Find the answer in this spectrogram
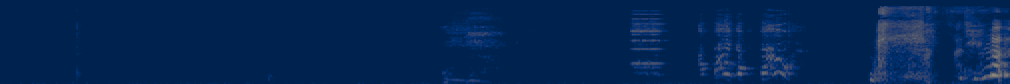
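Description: Toy Minnie Mouse cash register's hand scanner reading a price tag: after a few quiet seconds it gives a short electronic beep and then a brief recorded voice, followed near the end by laughter.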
